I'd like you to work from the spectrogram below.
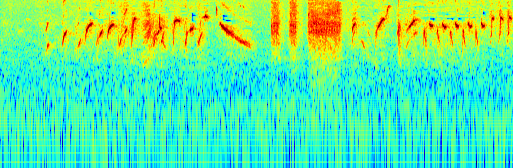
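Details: European goldfinch, chaayba song, Souk Ahras, delivering a continuous run of sweet, high chirps and slurred notes, a long descending whistle, a brief rasping burst, then a rapid series of clipped, repeated notes.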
